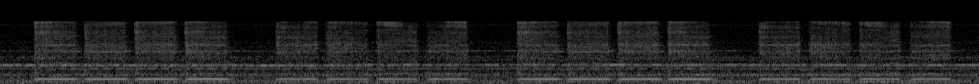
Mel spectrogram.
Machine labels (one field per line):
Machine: slide rail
